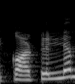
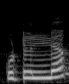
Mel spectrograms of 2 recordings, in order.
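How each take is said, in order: First: कौटिल्यम with a full au sound at the start; carefully fixes it to कौटिल्यम, kau-til-yam; corrected pronunciation. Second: कुटिल्यम with a short u in the first syllable; slip of the tongue. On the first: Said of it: "sorry". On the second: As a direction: says कुटिल्यम as ku-til-yam, mispronounced. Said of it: "sorry, कौटिल्यम". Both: Real, not acted.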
